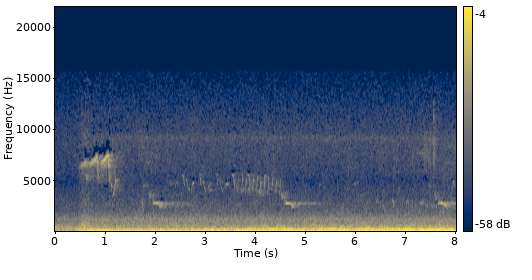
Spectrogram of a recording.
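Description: Wild birds calling in the trees: a quick falling chirp, a rapid trill and a few short high whistles, over a steady low rumble.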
